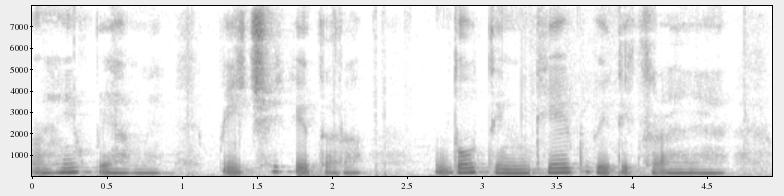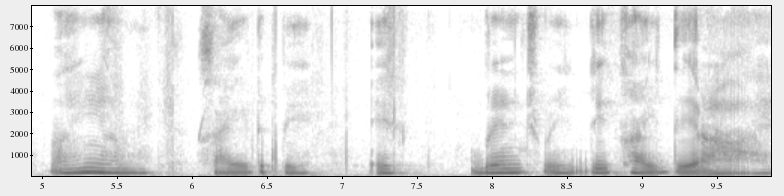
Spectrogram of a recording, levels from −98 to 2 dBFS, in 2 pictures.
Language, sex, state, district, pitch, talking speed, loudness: Hindi, female, Uttar Pradesh, Etah, 170 Hz, 135 wpm, -50 LUFS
